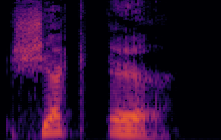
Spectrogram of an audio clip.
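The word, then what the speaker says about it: sheker (שֵׁכָר): but it's pronounced sheker, sheker.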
